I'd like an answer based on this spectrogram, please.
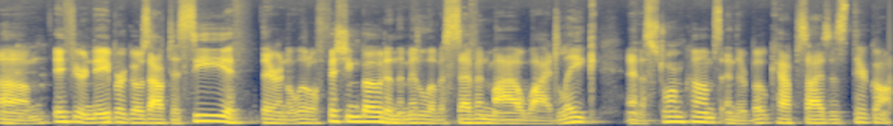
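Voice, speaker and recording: A man with an American accent at a very fast pace with hardly any pauses, medium pitch, ordinary pitch variation and a bright, sharp tone. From US Midwest. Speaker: preacher. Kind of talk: sermon. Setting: church. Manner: frequent filler ums.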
